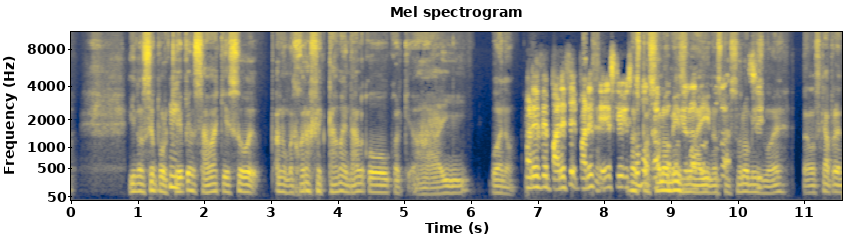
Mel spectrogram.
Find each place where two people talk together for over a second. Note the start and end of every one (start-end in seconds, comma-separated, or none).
8.3-10.4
